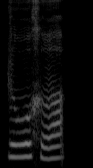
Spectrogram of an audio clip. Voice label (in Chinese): "如何", Chinese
